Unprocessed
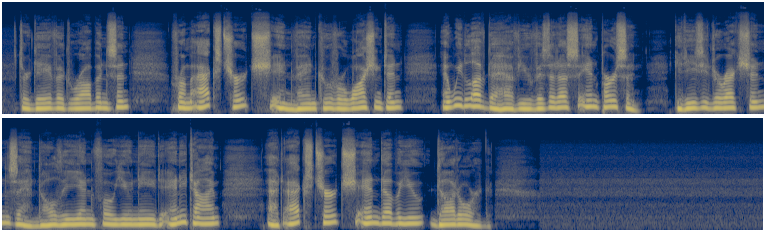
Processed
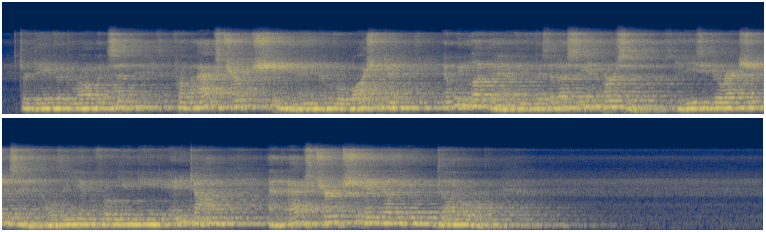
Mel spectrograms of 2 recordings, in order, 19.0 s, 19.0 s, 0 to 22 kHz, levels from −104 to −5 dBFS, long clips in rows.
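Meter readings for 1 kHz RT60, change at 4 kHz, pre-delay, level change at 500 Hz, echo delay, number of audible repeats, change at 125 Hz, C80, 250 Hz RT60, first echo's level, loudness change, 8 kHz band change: 2.8 s, +4.0 dB, 16 ms, +3.0 dB, 0.583 s, 1, +3.5 dB, 0.0 dB, 2.8 s, -16.0 dB, +3.5 dB, +5.5 dB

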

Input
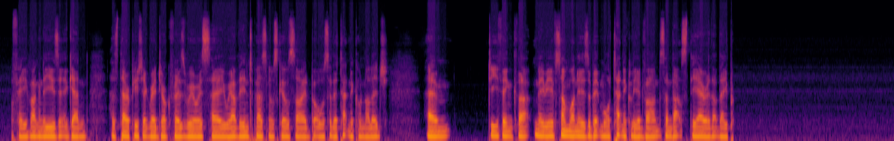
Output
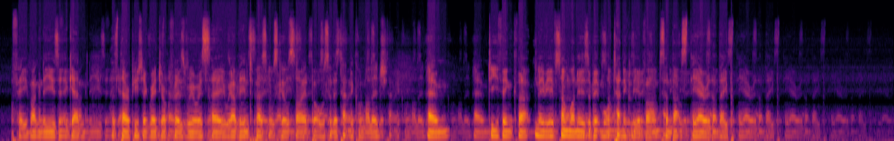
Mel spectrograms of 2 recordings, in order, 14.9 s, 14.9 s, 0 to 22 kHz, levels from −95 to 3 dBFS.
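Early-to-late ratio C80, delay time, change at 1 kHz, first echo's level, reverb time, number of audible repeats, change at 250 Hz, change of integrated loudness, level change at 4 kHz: none, 0.77 s, -1.5 dB, -13.0 dB, none, 3, -0.5 dB, -1.0 dB, +2.5 dB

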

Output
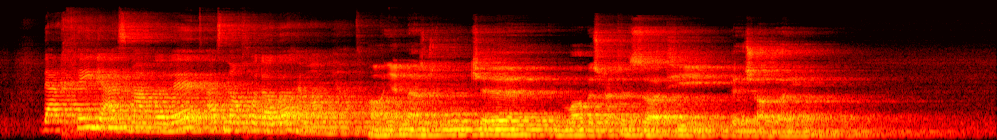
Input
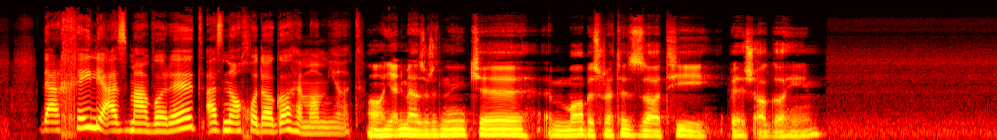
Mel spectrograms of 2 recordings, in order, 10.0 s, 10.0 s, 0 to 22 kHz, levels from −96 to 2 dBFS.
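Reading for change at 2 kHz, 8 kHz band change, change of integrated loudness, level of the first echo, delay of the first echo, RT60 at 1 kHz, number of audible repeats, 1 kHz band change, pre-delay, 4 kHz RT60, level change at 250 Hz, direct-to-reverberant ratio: -6.5 dB, -9.5 dB, -5.5 dB, -12.5 dB, 0.239 s, 2.6 s, 1, -5.0 dB, 19 ms, 1.9 s, -4.5 dB, -2.0 dB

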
